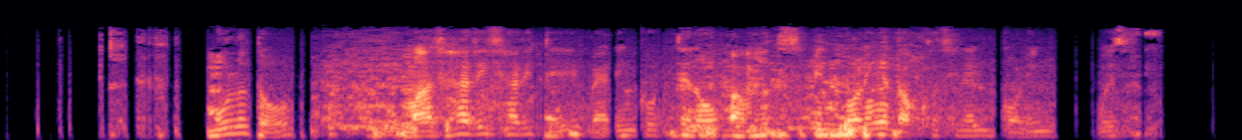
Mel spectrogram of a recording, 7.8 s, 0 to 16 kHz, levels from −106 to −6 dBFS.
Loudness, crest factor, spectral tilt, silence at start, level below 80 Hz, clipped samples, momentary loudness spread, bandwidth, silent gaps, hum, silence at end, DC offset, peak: -23 LUFS; 22 dB; -6.5 dB/octave; 0.7 s; -58 dBFS; under 0.1%; 21 LU; 7.8 kHz; 1.14-1.28 s, 6.62-6.82 s; none; 0.55 s; under 0.1%; -2 dBFS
